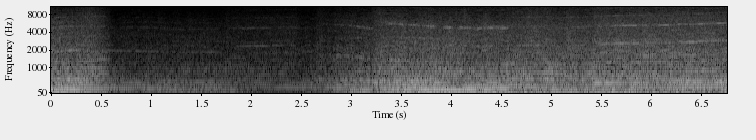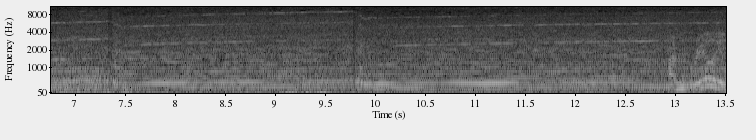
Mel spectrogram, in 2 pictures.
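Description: Chevrolet Camaro race car in Assetto Corsa Competizione, engine revving and climbing through repeated upshifts, loud and close, with someone talking over it.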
